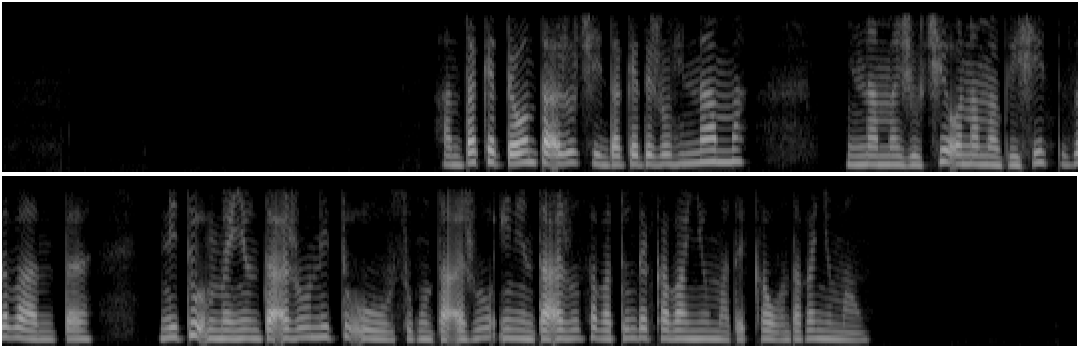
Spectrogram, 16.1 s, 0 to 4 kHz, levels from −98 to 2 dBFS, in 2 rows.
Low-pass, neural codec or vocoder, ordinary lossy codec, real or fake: 3.6 kHz; none; none; real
